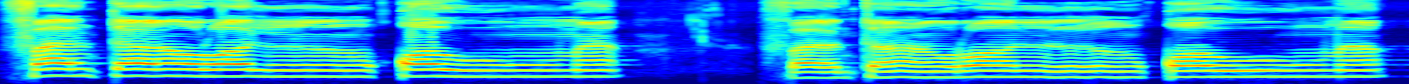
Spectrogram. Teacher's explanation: قاف کو موٹا پڑھیں گے، قاف حروف مستعلیہ میں سے ہے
